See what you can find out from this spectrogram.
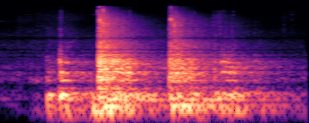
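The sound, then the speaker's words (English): A hammer strikes a mural in a school hall, a few sharp, gunshot-like thuds, two of them heavy and ringing with a lingering decay, preceded by lighter knocks. “He started to strike the mural with the hammer, mimicking the sounds of gunshots.”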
